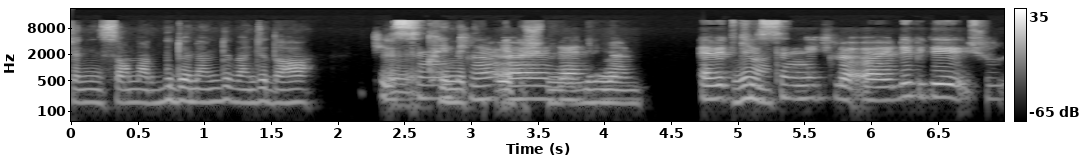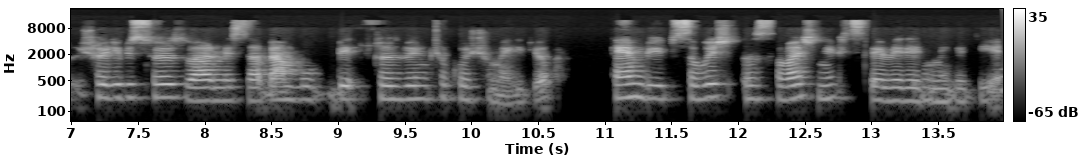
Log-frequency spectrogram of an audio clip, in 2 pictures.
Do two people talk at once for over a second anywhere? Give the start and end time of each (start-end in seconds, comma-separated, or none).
2.4-3.9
